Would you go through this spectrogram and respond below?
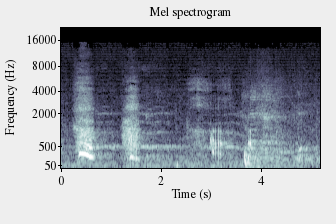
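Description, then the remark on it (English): Two loud, breathy deep inhales from a group of people, each about half a second long, followed by a pause as they hold their breath and a few short murmured sounds against faint room noise. “It's sort of like if you keep breathing in, can you do it?”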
